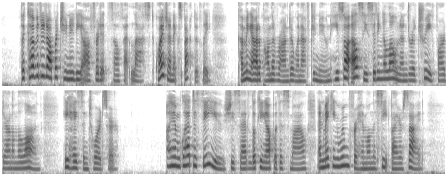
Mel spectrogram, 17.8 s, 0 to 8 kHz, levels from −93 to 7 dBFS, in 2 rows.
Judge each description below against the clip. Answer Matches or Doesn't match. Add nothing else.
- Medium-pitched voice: Doesn't match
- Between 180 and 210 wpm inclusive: Matches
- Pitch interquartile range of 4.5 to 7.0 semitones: Matches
